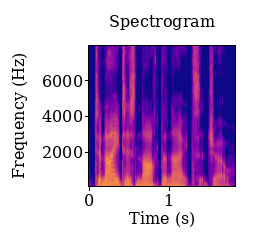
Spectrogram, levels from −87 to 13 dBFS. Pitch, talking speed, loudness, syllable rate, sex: 190 Hz, 265 wpm, -17 LUFS, 4.7 syllables/s, female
